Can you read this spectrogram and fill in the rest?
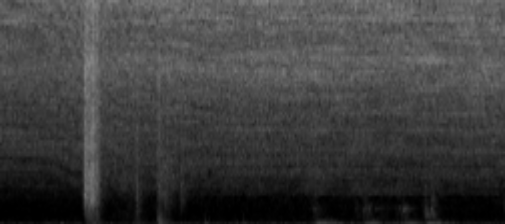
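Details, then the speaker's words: Old Worthington shop air system: continuous soft hiss under handling clicks and thumps. Air is escaping somewhere; the exact point is not yet confirmed. An earlier glued part leaked, and the compressor keeps kicking on. "the only thing I don't like about this one is it's got a smaller uh hole that was leaking too much and then the thing keeps kicking on and these things are expensive to run I hear some air"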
